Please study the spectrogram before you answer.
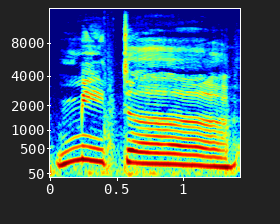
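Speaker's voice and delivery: high, shouted Finnish callout; imitating enemy AI. Streamer mimics the enemy soldier's high yell. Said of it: "And then he goes, he goes".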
